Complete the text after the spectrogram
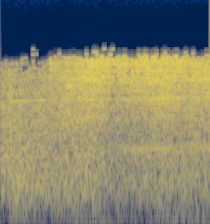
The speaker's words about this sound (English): Turn on the motor and I'll take you down. Stand by for firing. Contact!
